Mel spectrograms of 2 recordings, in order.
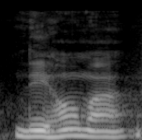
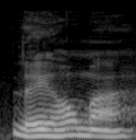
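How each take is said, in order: First: The greeting begins with an N sound. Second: The greeting begins with an L sound. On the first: The speaker calls it wrong. "No, they don't say ni" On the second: The speaker calls it right. "there's no N sound in Cantonese. So they say Le Homa"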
